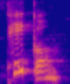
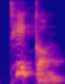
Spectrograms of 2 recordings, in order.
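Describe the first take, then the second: First: Said in the usual way. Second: High emphatic. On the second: Shown as a demonstration. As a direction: Take 'em said high, jumped up. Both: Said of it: "Take 'em".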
